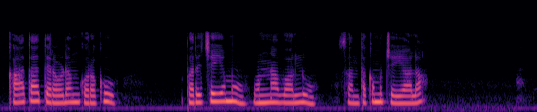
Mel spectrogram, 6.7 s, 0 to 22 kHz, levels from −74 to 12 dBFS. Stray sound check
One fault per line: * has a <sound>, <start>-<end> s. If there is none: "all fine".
all fine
